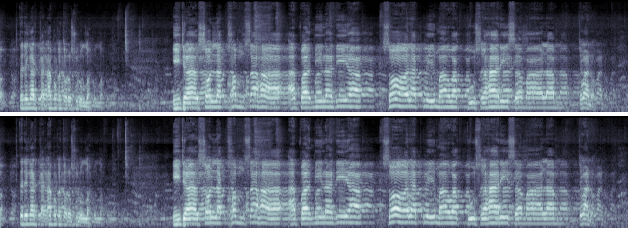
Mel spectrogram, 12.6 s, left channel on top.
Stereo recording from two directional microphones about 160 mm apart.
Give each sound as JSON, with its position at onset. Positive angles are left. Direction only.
{"t": 0.3, "sound": "a man's voice", "side_deg": 35}
{"t": 3.4, "sound": "a man's voice", "side_deg": 35}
